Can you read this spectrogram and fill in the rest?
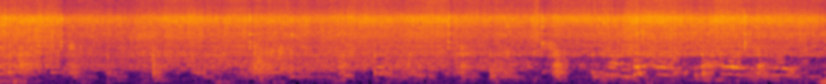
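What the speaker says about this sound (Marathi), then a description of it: "आता यात टोमॅटो घालू। टोमॅटो पण चांगला परतून घ्यायचा इथं।" Chopped tomatoes being sautéed with golden onions over a low gas flame in a pan for a spicy potato curry, a soft steady sizzle with occasional stirring scrapes throughout.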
